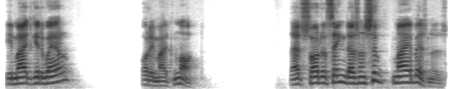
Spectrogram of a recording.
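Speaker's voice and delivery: a hint of a callous master, dismissive; Skinner. A narrator's reading. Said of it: "said Skinner".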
